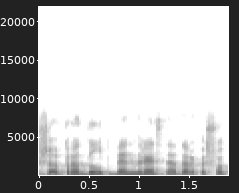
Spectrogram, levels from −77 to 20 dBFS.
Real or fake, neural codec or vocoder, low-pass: fake; autoencoder, 22.05 kHz, a latent of 192 numbers a frame, VITS, trained on one speaker; 9.9 kHz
